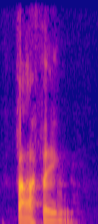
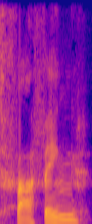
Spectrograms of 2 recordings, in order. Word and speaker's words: faffing: Now, technically it's faffing with a G at the end, but we have a tendency to drop the G. We don't really pronounce G's at the end of our words the way that you guys might. So we wouldn't say driving. We would just say driving. So it's faffing technically, but we just say faffing.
